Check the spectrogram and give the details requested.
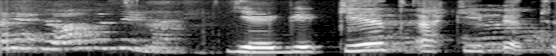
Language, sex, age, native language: Icelandic, female, 8, Icelandic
